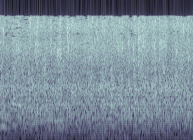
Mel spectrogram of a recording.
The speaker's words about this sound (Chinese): 好，谢谢堪布简短有力的回答，随缘，谢谢掌声。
